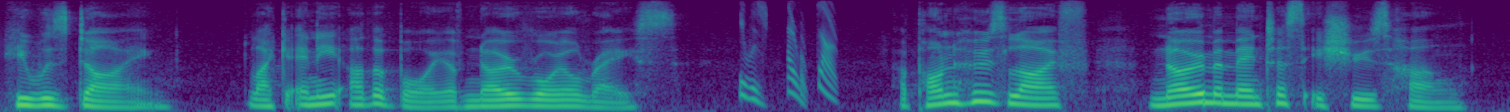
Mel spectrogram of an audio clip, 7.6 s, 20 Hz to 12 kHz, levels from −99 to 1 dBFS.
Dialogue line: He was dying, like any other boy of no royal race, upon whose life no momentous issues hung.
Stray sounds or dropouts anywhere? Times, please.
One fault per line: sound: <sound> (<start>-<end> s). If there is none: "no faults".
sound: chirp (3.7-4.2 s)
